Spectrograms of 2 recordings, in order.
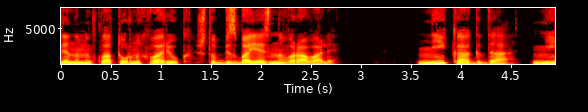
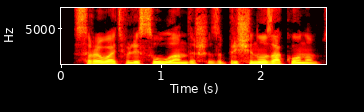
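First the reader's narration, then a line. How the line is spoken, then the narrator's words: Stern. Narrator (Russian): строго сказал ей Дарновский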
